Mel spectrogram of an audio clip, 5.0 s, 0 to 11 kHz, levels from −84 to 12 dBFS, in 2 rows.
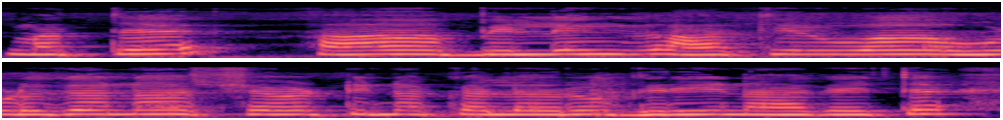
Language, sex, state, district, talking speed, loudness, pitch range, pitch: Kannada, male, Karnataka, Bangalore, 110 wpm, -14 LUFS, 225-240 Hz, 230 Hz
